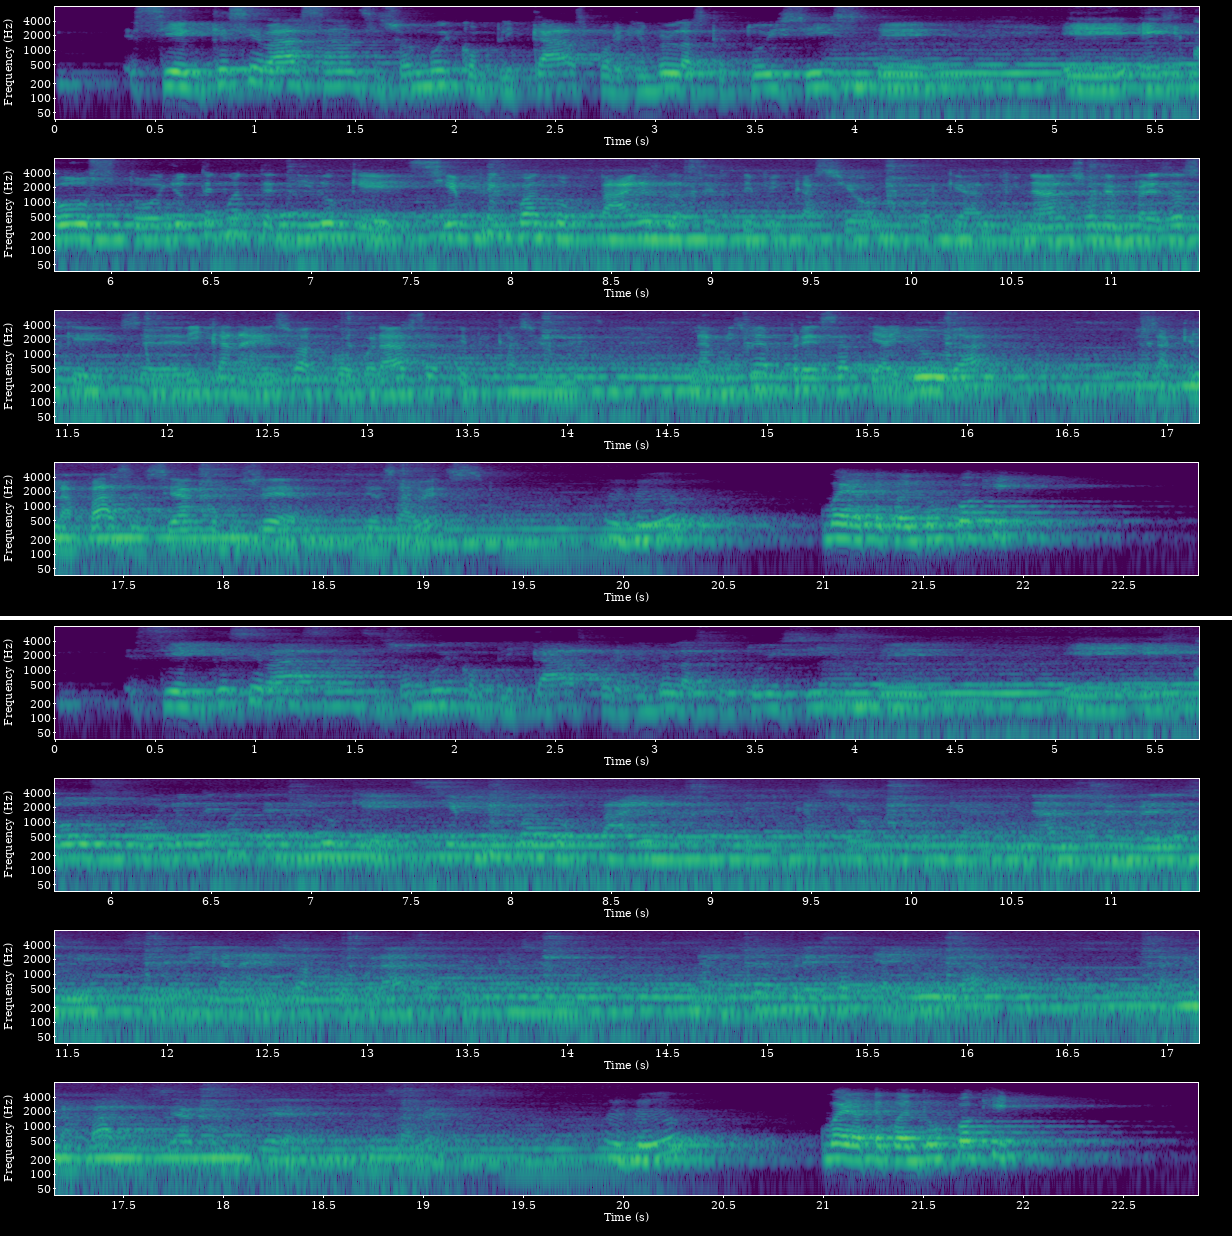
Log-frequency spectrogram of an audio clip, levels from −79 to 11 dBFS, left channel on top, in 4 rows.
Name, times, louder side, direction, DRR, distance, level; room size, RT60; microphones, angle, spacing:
voice 1, 0.0-16.2 16.8-19.3, left 5 dB, 60° left, 7 dB, 0.4 m, -27 dB
sound 1, 3.8-20.2, right 1 dB, 70° right, 1.5 m, -27 dB
sound 2, 6.4-19.1, left 2 dB, 90° left, 1.5 m, -41 dB
voice 2, 19.9-20.3 21.0-21.9, right 3 dB, 25° right, 5 dB, 0.4 m, -20 dB
8.3 x 2.9 x 5.9 m, 1.5 s
head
